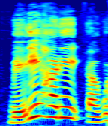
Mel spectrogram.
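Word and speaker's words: めりはり: 가닥 하나 하나 보겠습니다 메리 하리라고 읽게 되겠는데요 자이 메리 하리는 우리말에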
